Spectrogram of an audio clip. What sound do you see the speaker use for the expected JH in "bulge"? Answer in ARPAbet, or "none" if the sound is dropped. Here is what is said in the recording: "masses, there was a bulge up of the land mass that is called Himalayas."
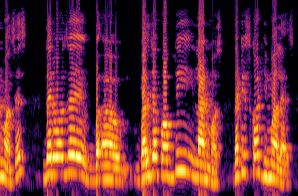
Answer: JH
